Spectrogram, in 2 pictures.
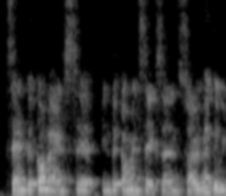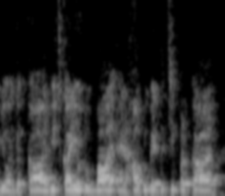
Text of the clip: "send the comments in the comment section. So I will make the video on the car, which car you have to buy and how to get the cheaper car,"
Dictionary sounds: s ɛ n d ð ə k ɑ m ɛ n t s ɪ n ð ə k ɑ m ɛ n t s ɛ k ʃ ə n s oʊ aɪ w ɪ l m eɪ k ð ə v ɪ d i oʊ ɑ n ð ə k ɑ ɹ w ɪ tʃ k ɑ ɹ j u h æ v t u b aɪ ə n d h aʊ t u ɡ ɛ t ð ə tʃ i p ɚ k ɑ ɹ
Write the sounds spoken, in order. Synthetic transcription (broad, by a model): s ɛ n d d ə k ɑ m ɛ n t s ɪ n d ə k ɑ m ɛ n t s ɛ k s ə n s oʊ aɪ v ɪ l m eɪ k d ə v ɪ d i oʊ ɑ n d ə k ɑ ɹ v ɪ tʃ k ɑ ɹ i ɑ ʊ t u b aɪ ə n d h aʊ t u ɡ ɛ t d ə tʃ i p ɚ k ɑ ɹ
